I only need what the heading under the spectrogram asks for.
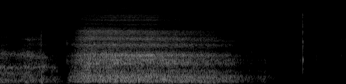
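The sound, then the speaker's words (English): Just before a poetry reading, a deep, airy breath is drawn in steadily for about two seconds and stays loud throughout. It ends abruptly, and a faint short click follows in the quiet afterward. “let's take a deep breath.”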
